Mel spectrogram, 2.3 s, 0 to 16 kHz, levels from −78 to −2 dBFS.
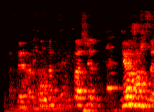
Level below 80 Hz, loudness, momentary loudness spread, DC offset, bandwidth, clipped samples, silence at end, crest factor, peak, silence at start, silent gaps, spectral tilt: -50 dBFS; -30 LUFS; 14 LU; under 0.1%; 11.5 kHz; under 0.1%; 0 s; 20 dB; -10 dBFS; 0.15 s; none; -5 dB/octave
